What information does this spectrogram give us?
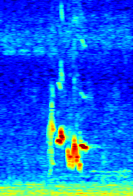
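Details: Sooty-headed bulbul lure song: one brief, rich phrase of three or four quick bubbly whistled notes, against a quiet low background hum.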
